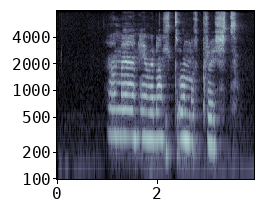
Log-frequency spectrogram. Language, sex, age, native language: Icelandic, female, 12, Icelandic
